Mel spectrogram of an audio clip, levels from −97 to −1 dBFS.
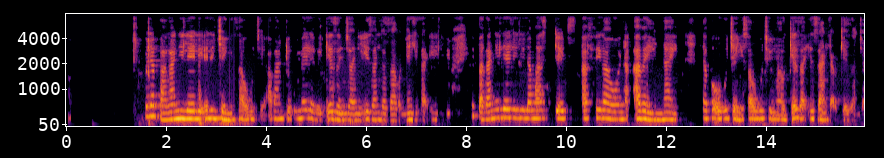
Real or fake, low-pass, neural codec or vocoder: real; 7.2 kHz; none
